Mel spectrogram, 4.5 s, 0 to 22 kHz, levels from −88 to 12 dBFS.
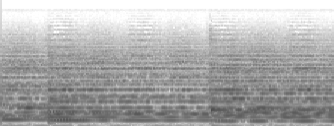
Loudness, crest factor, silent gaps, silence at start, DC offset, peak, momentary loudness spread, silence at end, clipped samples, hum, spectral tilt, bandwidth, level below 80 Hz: -23 LUFS; 14 dB; none; 0 s; under 0.1%; -10 dBFS; 4 LU; 0 s; under 0.1%; none; -5 dB/octave; 16 kHz; -60 dBFS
